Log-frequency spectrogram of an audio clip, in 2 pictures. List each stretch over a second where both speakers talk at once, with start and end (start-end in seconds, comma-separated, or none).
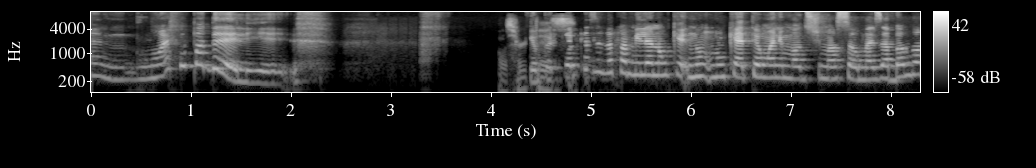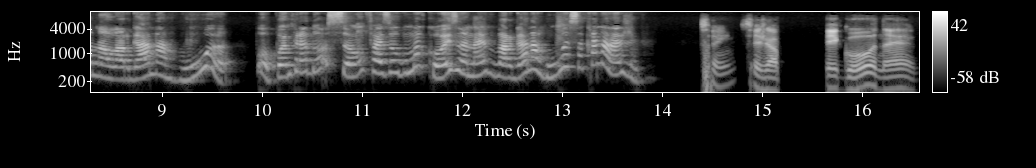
none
